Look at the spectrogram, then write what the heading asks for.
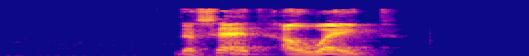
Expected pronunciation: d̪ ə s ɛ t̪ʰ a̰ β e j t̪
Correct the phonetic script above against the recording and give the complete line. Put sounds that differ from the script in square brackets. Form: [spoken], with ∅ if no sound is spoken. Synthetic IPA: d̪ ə s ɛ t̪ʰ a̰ [w] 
